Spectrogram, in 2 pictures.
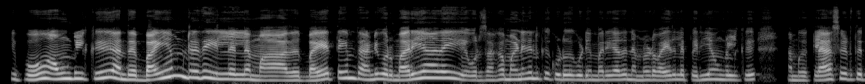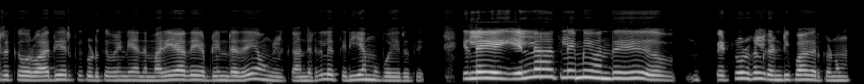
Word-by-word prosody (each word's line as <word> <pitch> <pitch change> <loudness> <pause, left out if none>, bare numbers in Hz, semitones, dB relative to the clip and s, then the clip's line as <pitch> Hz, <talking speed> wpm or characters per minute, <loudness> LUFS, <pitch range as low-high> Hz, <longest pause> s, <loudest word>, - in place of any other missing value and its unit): இப்போது 220 +4 +1
அவங்களுக்கு 265 +1 +2
அந்தப் 220 -6 +3
பயம் 295 - +5
என்கிறது 315 -2 +3
இல்லை, 245 -1 +3
இல்லை, 230 0 +3
அம்மா 200 -1 -1 0.2
அது 190 0 0 0.2
பயத்தையும் 255 +9 +3
தாண்டி 235 0 0
ஒரு 215 - -3
மரியாதை. 300 +8 +5 0.2
ஒரு 200 - -7
சக 200 +3 -5
மனிதனுக்கு 265 +3 -2
கொடுக்கக்கூடிய 215 -2 -3
மரியாதை, 215 +1 -3
நம்மளோட 205 0 -5
வயதில் 215 +2 -3
பெரியவங்களுக்கு 220 0 -4 0.4
நமக்கு 195 -1 -7
க்ளாஸ் 220 +5 +2
எடுத்துட்டு 230 -2 -5
இருக்க 210 0 -9
ஒரு 190 - -3
வாத்தியருக்கு 205 +1 -4
கொடுக்க 190 0 -8
வேண்டிய 195 0 -6
அந்த 185 0 -7
மரியாதை 215 +3 -1
அப்படி 195 0 -9
என்றதே 195 +2 -3
அவங்களுக்கு 180 -5 -9
அந்த 180 - -6
இடத்தில் 225 +3 -7
தெரியாமல் 210 0 -4
போயிருக்கு. 175 -1 -9 0.4
இதில் 275 +2 +6
எ 285 -1 +7 0.2
எல்லாத்திலுமே 330 0 +1
வந்து 280 0 +1 1.0
பெற்றோர்கள் 270 +4 -2
கண்டிப்பாக 220 0 -2
இருக்க 190 0 -11
வேண்டும். 185 0 -7
220 Hz, 160 wpm, -21 LUFS, 200-265 Hz, 1.0 s, எ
